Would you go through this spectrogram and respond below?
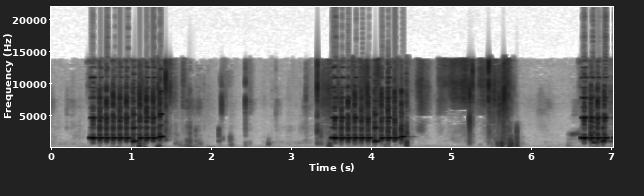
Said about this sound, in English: Of course, somebody calls while we doing the podcast. I know y'all hear the phone ringing. I ain't answering. We'll wait for it to stop.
